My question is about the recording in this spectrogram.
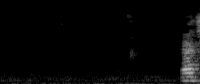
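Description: Marker writing on a whiteboard: a few faint, short strokes in a lull before the voice comes back near the end.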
